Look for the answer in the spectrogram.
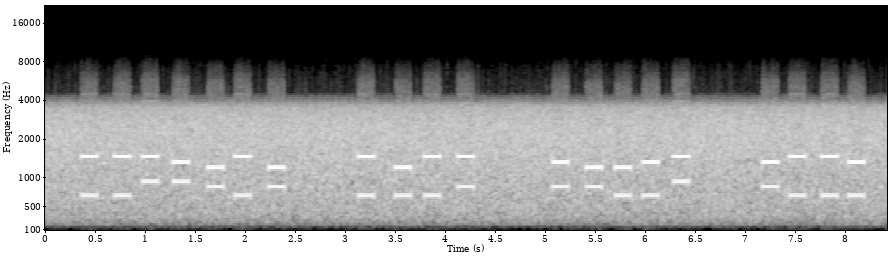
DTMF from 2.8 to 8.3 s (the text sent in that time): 3139 8712# 8332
